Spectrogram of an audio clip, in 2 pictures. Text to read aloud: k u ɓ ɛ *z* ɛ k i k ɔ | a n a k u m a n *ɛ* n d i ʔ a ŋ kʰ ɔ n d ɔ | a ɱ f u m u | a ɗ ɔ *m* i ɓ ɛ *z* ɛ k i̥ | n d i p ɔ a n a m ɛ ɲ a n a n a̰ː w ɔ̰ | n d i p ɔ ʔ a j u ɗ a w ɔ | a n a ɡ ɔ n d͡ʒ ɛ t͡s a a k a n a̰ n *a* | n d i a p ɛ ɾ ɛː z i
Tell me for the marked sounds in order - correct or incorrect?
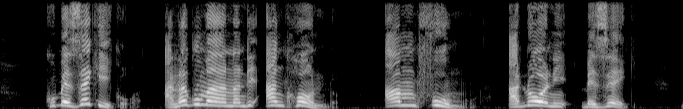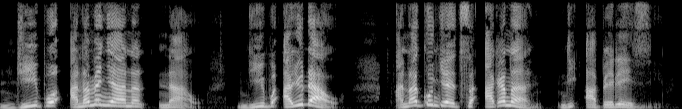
correct, incorrect: a, incorrect: n, correct, incorrect: i

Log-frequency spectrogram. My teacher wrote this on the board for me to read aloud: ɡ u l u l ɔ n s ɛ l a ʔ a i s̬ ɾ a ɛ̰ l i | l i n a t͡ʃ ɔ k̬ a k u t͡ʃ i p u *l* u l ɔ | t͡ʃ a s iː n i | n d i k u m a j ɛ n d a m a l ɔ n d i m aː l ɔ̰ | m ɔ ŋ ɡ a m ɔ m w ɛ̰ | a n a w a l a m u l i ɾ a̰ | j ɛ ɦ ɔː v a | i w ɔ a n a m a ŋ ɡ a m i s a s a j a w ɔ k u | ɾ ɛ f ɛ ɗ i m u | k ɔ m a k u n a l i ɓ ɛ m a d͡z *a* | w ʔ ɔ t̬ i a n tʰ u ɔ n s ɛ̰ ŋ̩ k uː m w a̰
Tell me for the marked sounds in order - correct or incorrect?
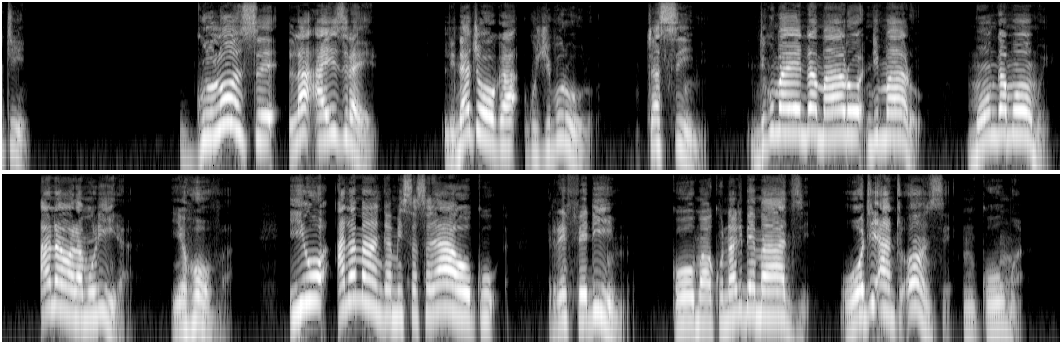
incorrect: ɾ, incorrect: i

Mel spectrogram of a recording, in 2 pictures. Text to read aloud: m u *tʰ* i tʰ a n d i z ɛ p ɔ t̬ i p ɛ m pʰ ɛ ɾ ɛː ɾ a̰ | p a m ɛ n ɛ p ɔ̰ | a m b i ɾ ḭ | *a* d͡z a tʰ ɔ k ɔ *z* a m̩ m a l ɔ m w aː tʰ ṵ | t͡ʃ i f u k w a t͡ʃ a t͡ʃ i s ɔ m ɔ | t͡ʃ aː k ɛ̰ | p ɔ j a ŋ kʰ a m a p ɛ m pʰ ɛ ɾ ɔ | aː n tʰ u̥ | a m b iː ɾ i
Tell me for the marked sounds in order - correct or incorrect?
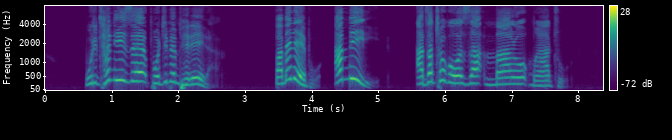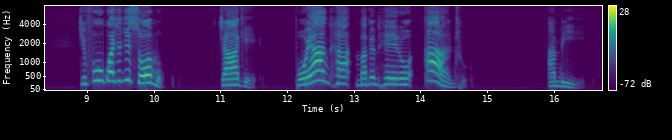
incorrect: t, correct, correct

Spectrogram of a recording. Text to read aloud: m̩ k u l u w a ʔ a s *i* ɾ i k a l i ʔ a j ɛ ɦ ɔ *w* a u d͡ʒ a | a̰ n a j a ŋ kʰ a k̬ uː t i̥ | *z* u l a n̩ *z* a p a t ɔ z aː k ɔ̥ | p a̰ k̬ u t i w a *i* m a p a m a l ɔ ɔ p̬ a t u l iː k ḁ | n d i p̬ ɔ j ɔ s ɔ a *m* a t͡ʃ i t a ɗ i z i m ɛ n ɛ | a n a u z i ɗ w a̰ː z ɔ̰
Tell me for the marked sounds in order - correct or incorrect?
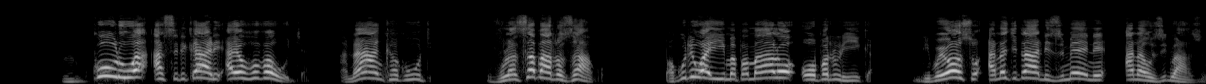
correct, incorrect: v, incorrect: v, incorrect: s, correct, incorrect: n

